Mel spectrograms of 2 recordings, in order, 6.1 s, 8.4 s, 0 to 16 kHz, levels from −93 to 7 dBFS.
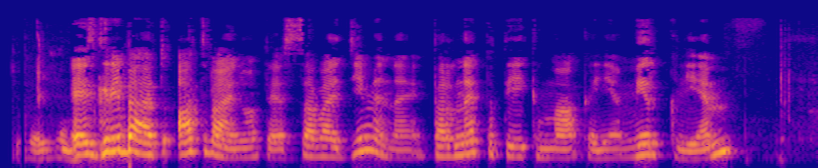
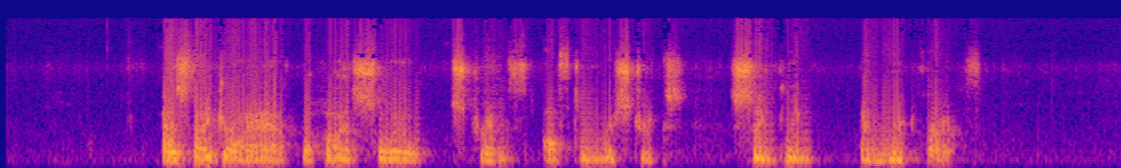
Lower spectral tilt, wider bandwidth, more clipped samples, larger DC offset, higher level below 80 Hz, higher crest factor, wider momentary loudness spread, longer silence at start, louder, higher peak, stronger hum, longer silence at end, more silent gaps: about the same, -5.5 dB/octave vs -5 dB/octave; about the same, 11.5 kHz vs 11.5 kHz; neither; neither; second, -64 dBFS vs -42 dBFS; about the same, 20 dB vs 20 dB; first, 17 LU vs 12 LU; second, 0.2 s vs 1.2 s; second, -21 LUFS vs -18 LUFS; about the same, 0 dBFS vs 0 dBFS; neither; second, 0.65 s vs 1.05 s; neither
